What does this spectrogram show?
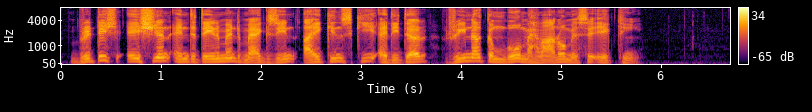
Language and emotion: Urdu, neutral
